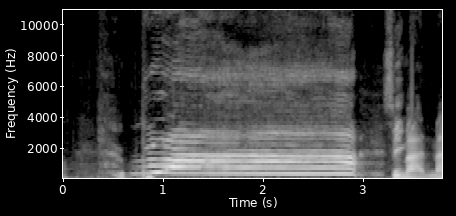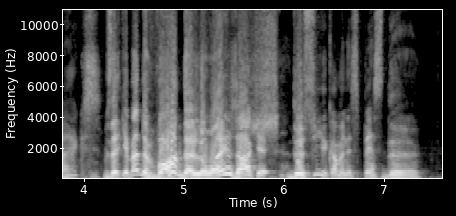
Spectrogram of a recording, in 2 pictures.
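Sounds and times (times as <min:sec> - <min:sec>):
speech: 0:00.5 - 0:01.3, 0:03.3 - 0:07.4
person imitating a distant war cry with a wailing yell: 0:00.7 - 0:03.0.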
